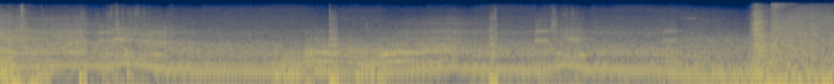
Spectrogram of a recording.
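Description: A car engine hums and revs, rising and falling in pitch.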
